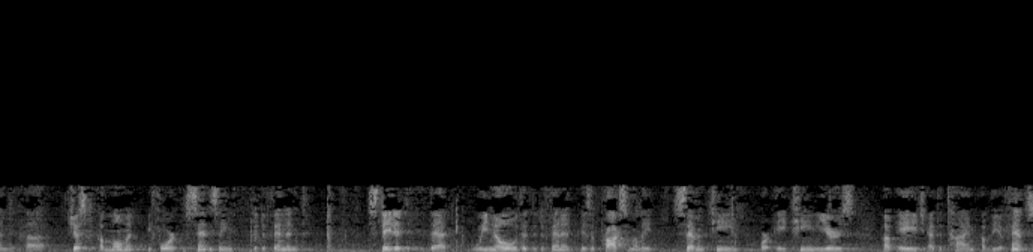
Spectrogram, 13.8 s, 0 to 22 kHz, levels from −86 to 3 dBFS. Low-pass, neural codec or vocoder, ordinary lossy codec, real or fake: 7.2 kHz; none; MP3, 24 kbps; real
